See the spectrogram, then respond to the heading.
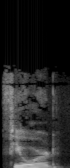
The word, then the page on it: fiord: American English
